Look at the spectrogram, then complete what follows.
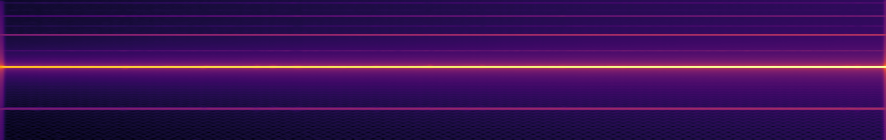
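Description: A steady high-pitched sine tone, an ear-ringing (tinnitus) sound effect, slowly swelling louder, with a fainter lower tone beneath it.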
